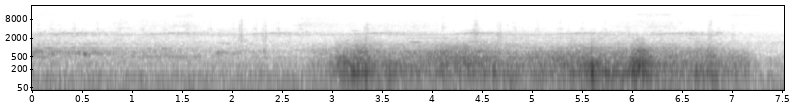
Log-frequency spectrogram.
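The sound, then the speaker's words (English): Low, muffled explosions of Iron Dome interceptor missiles hitting rockets midair: a rumbling boom swells around three seconds, a rolling roar continues, and a second heavy thud follows near six seconds after a quiet start. “Just so everybody can hear, the explosion of the air of the Iron Dome intercepting the rockets.”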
